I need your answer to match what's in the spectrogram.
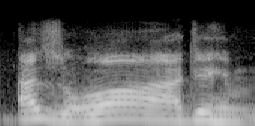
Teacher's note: زا اور واو کو موٹا کرنا ہے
